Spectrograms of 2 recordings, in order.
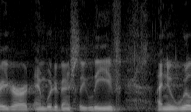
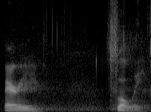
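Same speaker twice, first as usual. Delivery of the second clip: long pauses between words, dropping low; very slow delivery; 3 semitones lower than usual. Shown as a demonstration. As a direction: demonstrate old-person slowness, word by word. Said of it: "The way that you actually convey an old person is to speak".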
